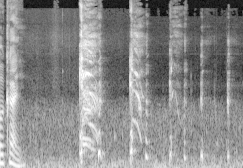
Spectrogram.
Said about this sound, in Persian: تا کی میخوای سرفه کنی؟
